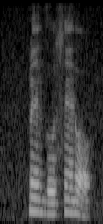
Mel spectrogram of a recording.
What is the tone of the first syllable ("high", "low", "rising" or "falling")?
high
